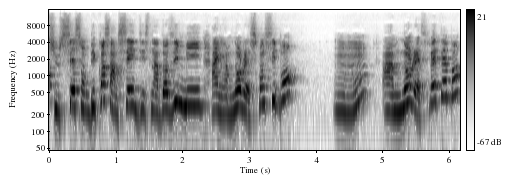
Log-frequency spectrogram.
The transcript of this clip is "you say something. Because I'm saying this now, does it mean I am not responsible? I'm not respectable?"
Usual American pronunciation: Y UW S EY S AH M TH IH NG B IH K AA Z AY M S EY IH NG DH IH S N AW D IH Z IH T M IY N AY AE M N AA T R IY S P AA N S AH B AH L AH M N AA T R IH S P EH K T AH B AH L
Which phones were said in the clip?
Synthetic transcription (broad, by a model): Y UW S EY S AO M B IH K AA S AY M S EY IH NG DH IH S N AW D IH Z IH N M IY N AY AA M N AA T R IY S P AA N S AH B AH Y AH M N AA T R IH S P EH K T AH B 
